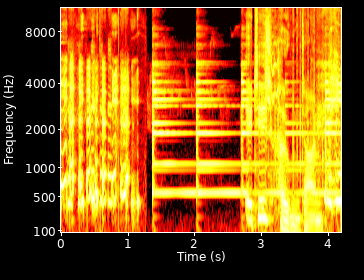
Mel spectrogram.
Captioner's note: all giggle; bell rings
